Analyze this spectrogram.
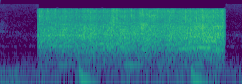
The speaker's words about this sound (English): Right. Like, I don't even, and listen to the applause.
